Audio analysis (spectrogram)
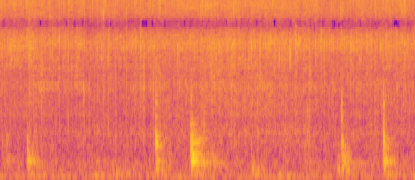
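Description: Vegetables for a creamy veg kadai fry in a kadai with a steady broadband sizzle, and a few soft stirring scrapes punctuate it at irregular intervals, close and moderately loud.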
